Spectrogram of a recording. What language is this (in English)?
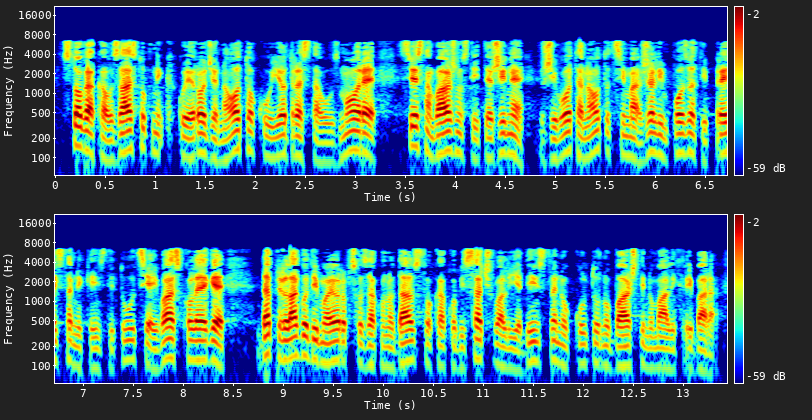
Croatian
